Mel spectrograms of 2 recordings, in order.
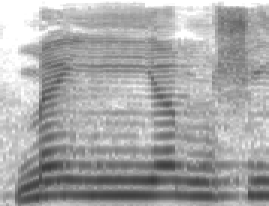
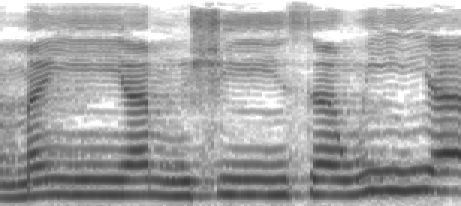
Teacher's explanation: Idgham bi ghunnah, memasukkan terus, tuan-tuan. Kita memasukkan dengan dengung.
